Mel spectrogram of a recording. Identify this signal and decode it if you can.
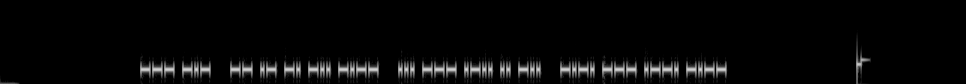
Morse code, heard as a keyed tone, about 40 wpm, 700 Hz. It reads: OK MANDY SOLID COPY
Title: Practice QSO - Exchange 3 - More Info - 40wpm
